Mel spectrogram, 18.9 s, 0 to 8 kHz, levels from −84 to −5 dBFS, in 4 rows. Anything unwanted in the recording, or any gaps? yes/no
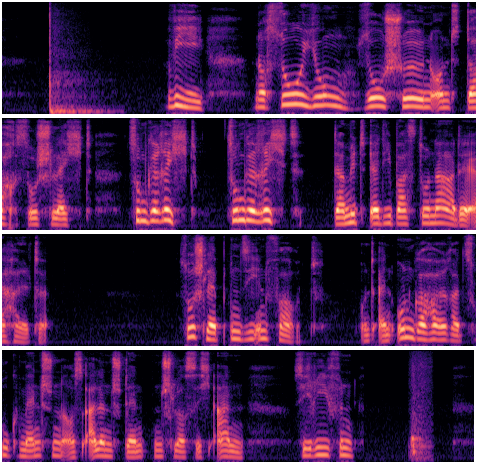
yes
